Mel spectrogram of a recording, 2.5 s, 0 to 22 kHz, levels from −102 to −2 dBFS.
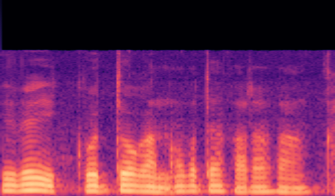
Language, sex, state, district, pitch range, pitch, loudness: Chakma, male, Tripura, Dhalai, 95-110 Hz, 105 Hz, -16 LUFS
